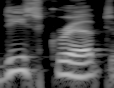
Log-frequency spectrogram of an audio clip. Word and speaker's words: Descript: And the thing that was interesting about Descript, which is how they pronounce it, by the way, they seem to put the emphasis on the first syllable.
